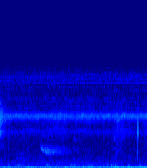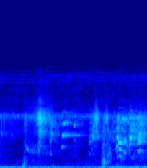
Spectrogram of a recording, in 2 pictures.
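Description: Faint outdoor ambience: a steady low rumble with a few short high bird chirps, one falling chirp about a second in and more in the second half.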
